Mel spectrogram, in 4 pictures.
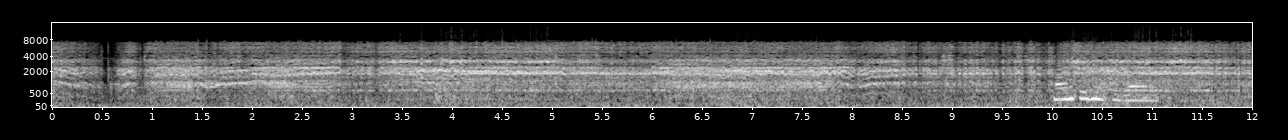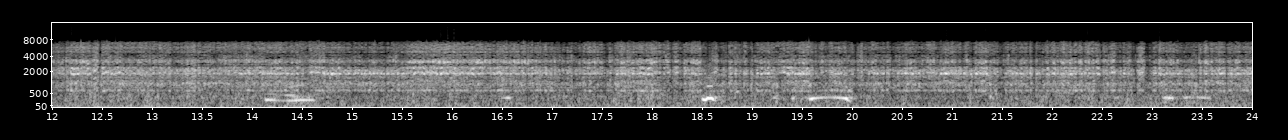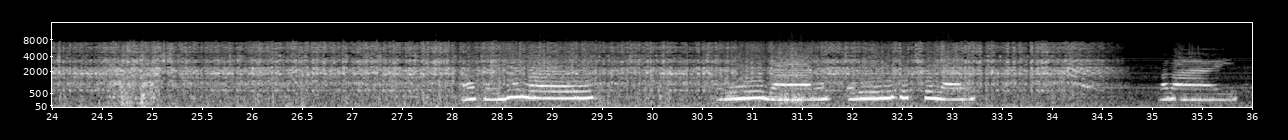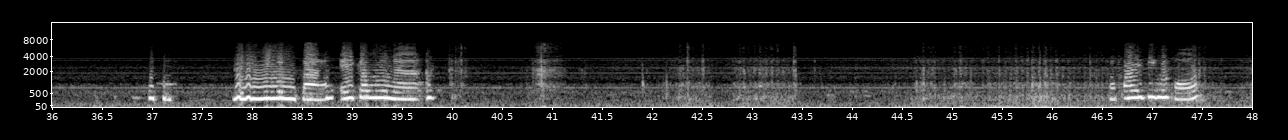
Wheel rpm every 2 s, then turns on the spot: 110, 160, 160, 150, 150, 160, 160, 160, 160, 160, 160, 160, 160, 160, 160, 160, 160, 20, 0, 0, 0, 10, 20, 20.
44-48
